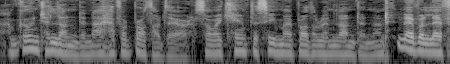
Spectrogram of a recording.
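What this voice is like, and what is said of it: Irish accent. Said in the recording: “I was born in Cavantown in Ireland ... because I came as an adult, my accent has never changed”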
